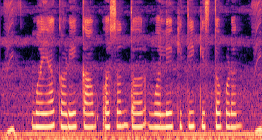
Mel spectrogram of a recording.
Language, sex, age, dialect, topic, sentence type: Marathi, female, 18-24, Varhadi, banking, question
